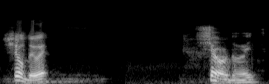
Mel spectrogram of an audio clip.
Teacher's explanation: You reduce the E sound in she. It actually gets reduced to a nice relaxed shill.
